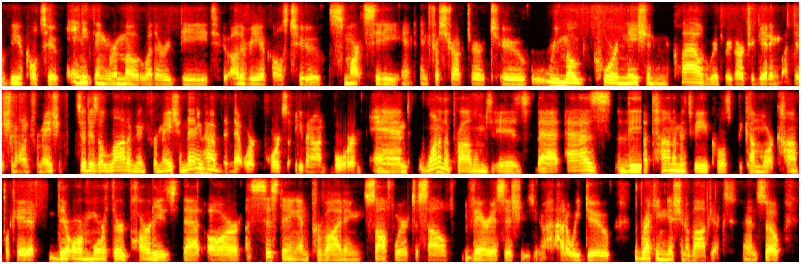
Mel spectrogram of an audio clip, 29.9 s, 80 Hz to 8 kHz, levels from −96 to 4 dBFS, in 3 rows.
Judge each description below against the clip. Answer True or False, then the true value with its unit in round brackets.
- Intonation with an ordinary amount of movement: True (3.0 semitones)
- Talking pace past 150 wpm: True (165 wpm)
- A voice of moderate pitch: False (95 Hz)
